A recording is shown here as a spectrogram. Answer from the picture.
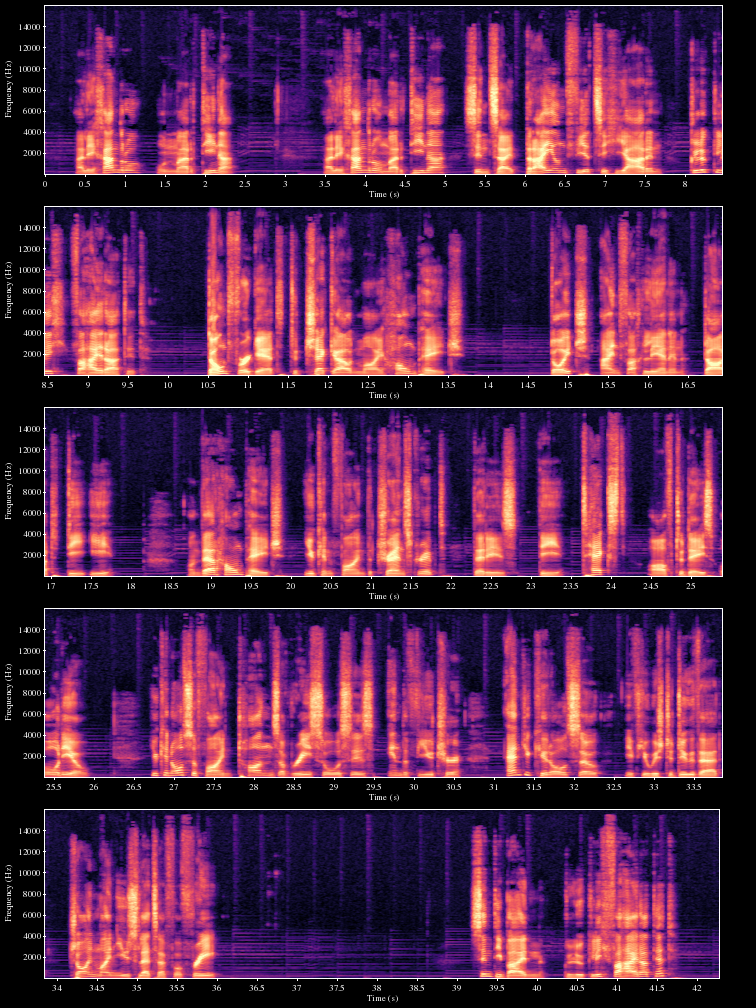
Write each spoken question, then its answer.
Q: Sind die beiden glücklich verheiratet?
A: Ja, sie sind glücklich verheiratet.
